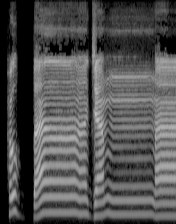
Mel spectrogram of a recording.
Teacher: আয়াতের শেষে দু জাবার আসার কারণে এক জাবারকে ছেড়ে একালিপ পরিমাণ টান দিয়ে পড়ব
